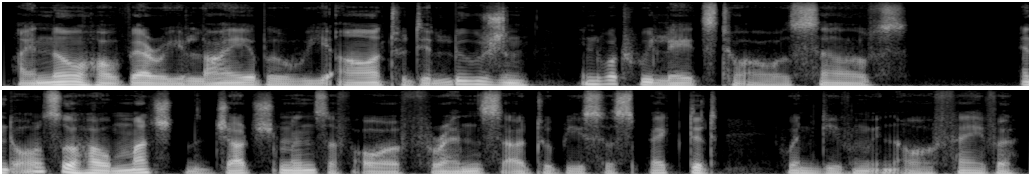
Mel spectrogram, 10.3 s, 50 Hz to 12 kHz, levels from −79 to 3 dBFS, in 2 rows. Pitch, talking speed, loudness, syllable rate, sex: 95 Hz, 185 wpm, -20 LUFS, 5.3 syllables/s, male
